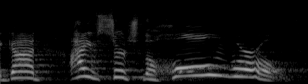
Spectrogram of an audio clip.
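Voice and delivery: high, loud, slow cry to God; desperate plea. Acted. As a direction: plead slowly, reaching upward. Preacher voices a desperate prayer.

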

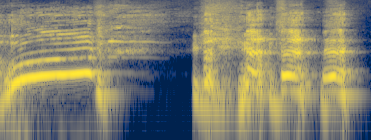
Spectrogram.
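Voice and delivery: high loud whoop; mock whoop. Co-host imagining jumping through the fire, high loud whoop. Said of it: "I'd be like".

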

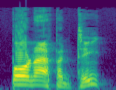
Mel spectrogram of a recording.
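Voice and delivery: high, loud cockney manservant offering; chirpy servant barging in with condiments; cheeky butler. Acted. Butler Crawshaw to Aunt Agatha, loud chirpy cockney offer.

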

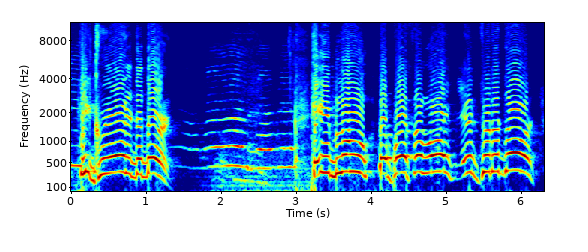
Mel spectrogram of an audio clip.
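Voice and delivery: high-pitched, emphatic pulpit proclamation; full-force preaching. Real, not acted. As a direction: preach each phrase high, pausing between them. Preaching climax about creation.

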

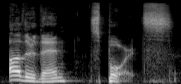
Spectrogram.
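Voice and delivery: slow, drawn-out title call; show intro. Shown as a demonstration. Co-host testing how to say the show title, slow announcer call. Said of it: "Are we saying".

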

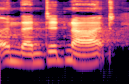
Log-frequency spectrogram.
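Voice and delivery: normal talking voice

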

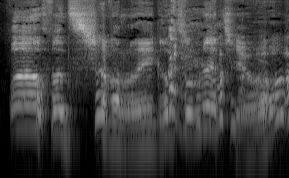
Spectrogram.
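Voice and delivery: high, loud, silly character voice; exaggerated imitation of a weird nasal greeting; bubble-in-the-throat voice. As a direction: do a hammed-up bad accent with a bubble in the throat. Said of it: "You put a bubble in his throat".

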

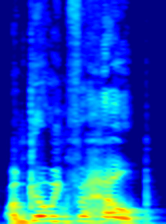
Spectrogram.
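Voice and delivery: urgent high, loud shout. A narrator's reading. Harry to the others over howling wind, shouting. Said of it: "he shouted at the others over the howling wind".

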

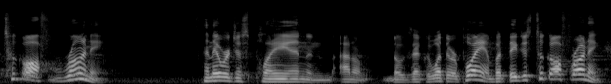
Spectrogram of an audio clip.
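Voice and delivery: usual speaking voice

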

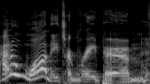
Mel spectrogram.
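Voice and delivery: whiny protest. Retold or imitated. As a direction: plead your refusal loudly. Accomplice protesting.

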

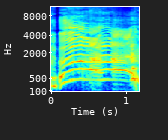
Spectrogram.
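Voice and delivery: very high comic crying wail; hammed-up sob breaking into laughter; mock wail. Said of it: "Like, crying so hard".

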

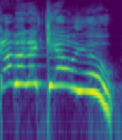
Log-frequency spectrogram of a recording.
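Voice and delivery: high, fast furious snarl at the man; angry threat. Retold or imitated. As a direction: spit out the threat in a rage. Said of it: "Scott gets angry".

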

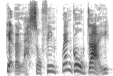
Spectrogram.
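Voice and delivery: impatient workman. Acted. Stretcher man to Hawksbill, impatient. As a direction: hurry him along.

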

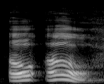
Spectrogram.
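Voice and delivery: high, loud dismayed gasp; a hammed-up frightened moan. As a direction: gasp it out like caught men. Brothers gasping in fear.

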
